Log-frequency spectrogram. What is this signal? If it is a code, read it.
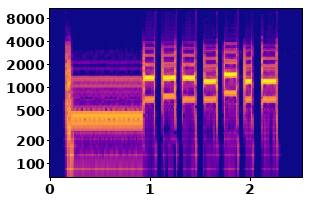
DTMF, heard as telephone touch tones, tones of about 130 ms. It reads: 2521911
